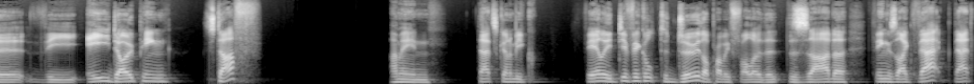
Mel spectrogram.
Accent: Australia; As an Australian, this is bizarre.

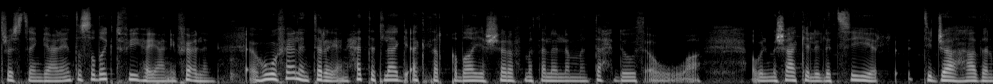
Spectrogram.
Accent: Saudi Arabia; واحدة دكتورة عندنا بالسعودية عملت دراسة

